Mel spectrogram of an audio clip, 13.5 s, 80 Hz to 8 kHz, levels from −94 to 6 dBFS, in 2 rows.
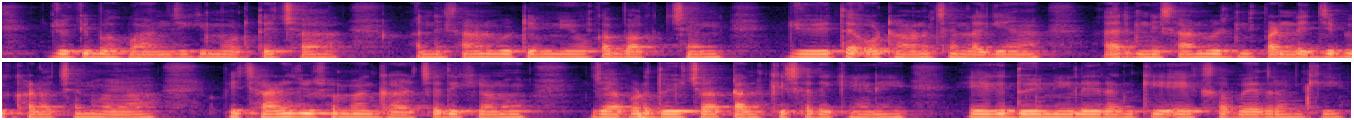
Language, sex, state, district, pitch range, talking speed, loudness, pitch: Hindi, male, Uttarakhand, Tehri Garhwal, 115-125 Hz, 220 wpm, -20 LUFS, 120 Hz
